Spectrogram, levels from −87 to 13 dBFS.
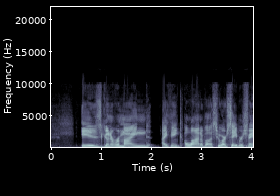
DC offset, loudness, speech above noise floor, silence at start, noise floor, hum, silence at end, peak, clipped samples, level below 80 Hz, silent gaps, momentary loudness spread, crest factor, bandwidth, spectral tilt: under 0.1%; -19 LUFS; 31 dB; 0.6 s; -50 dBFS; none; 0 s; -4 dBFS; under 0.1%; -54 dBFS; none; 6 LU; 14 dB; 10.5 kHz; -5 dB/octave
